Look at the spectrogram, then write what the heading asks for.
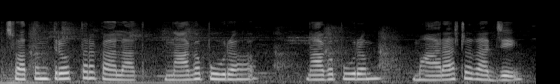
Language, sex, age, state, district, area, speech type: Sanskrit, female, 30-45, Maharashtra, Nagpur, urban, spontaneous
